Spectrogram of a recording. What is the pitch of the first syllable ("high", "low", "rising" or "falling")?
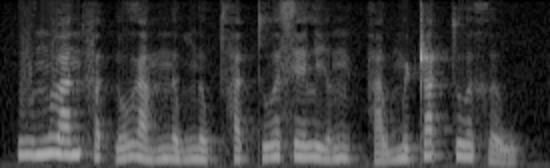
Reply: rising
